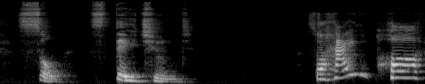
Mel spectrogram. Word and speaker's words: Mpho: Actually, that's how the name is pronounced, Mpho. But ever since I've come to Germany, I've had to change the pronunciation of my name.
